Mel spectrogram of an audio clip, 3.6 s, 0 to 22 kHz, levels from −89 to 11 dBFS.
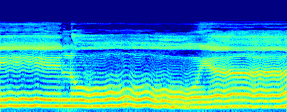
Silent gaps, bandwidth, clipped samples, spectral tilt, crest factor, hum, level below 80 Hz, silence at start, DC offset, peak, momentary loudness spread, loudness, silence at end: none; 10 kHz; under 0.1%; -4.5 dB/octave; 10 dB; none; -58 dBFS; 0 s; under 0.1%; -6 dBFS; 3 LU; -18 LUFS; 0 s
